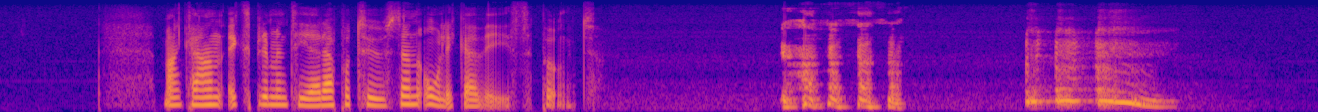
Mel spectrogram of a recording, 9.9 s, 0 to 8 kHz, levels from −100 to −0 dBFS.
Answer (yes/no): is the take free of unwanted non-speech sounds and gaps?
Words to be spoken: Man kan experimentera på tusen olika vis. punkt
no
